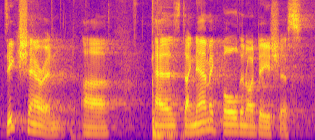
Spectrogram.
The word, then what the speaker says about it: Deke Sharon: Hailed by godfather of a cappella, how do you pronounce her name? Deke Sharon.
